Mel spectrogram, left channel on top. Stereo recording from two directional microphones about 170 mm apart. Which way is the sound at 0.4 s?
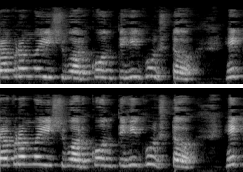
30° right (ahead or behind).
